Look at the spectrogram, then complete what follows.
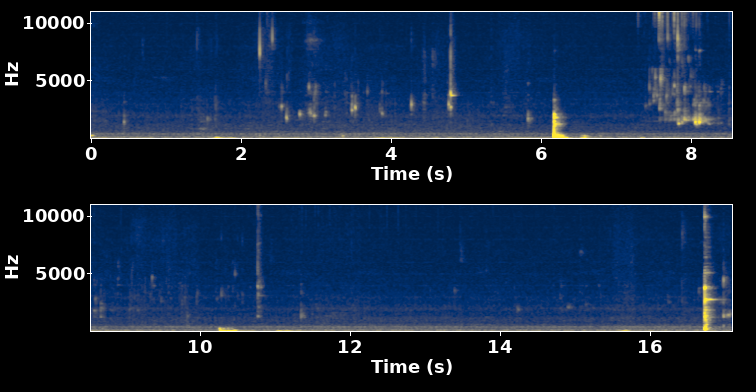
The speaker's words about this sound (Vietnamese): thế thì bây giờ mình sẽ rót trà nhá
